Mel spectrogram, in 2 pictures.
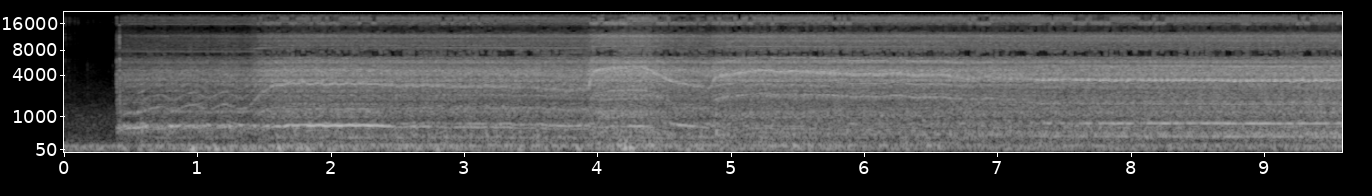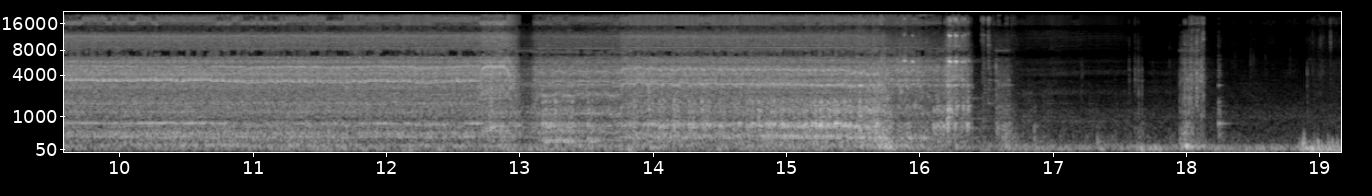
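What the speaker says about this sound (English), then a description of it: "Start drilling." A power drill runs steadily at its fastest speed while boring a hole, a continuous high whine held for most of the clip before cutting off near the end into a few short bursts and clicks.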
